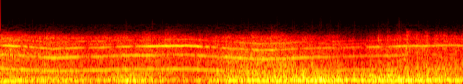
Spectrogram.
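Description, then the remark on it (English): A police motorcycle siren wails with slow, smooth pitch glides over a steady engine rumble, loud, swelling slightly as the motorcycle approaches before stopping to let an army truck pass. No one speaks. “He looks toward the siren, a police motorcycle coming toward him.”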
